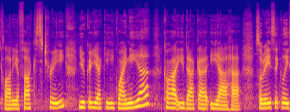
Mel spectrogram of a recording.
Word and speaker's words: Guainia: Uh Yukayyaki Guia Yukayyaki Guyana Guia Guina see we have to make sure that our pronunciation is right today.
